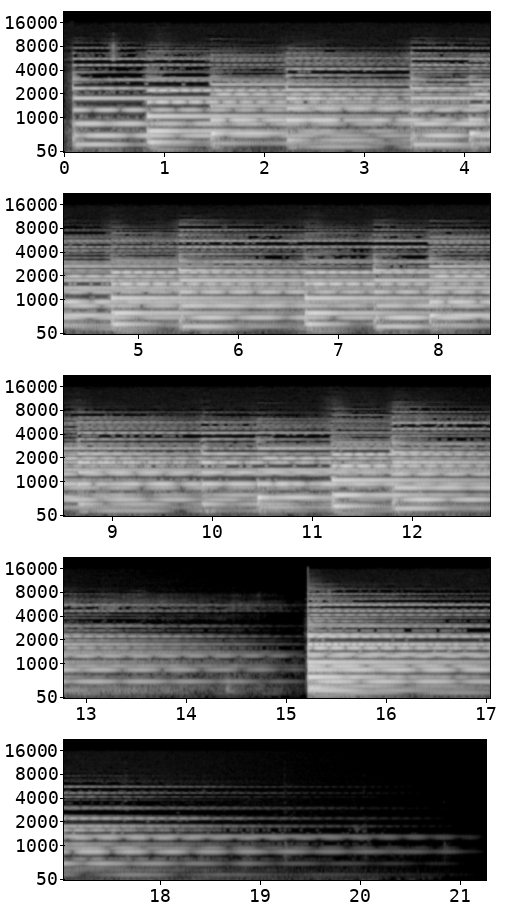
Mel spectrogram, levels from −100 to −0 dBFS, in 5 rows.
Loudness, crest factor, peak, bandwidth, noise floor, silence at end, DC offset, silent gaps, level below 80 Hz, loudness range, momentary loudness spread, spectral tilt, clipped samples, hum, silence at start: -17 LUFS; 18 dB; 0 dBFS; 10.5 kHz; -73 dBFS; 2.35 s; under 0.1%; none; -66 dBFS; 8 LU; 13 LU; -3 dB/octave; under 0.1%; none; 0.1 s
